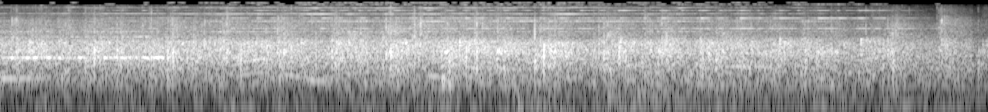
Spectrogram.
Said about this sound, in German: Der niederländische Turner springt von seinem Rad ab. Das Publikum applaudiert, landestypisch mischen sich Fahrradklingeln der niederländischen Fans in den Applaus.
